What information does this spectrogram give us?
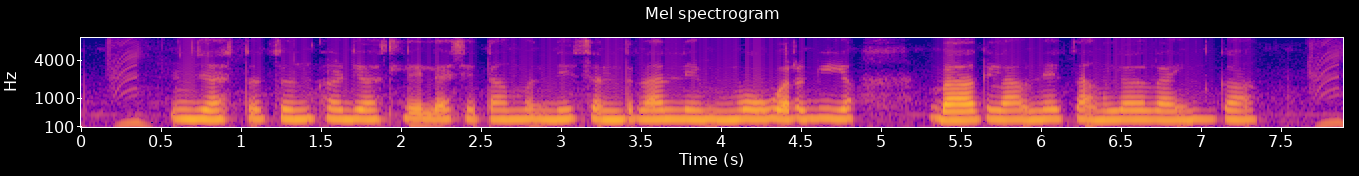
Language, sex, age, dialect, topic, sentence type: Marathi, female, 18-24, Varhadi, agriculture, question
